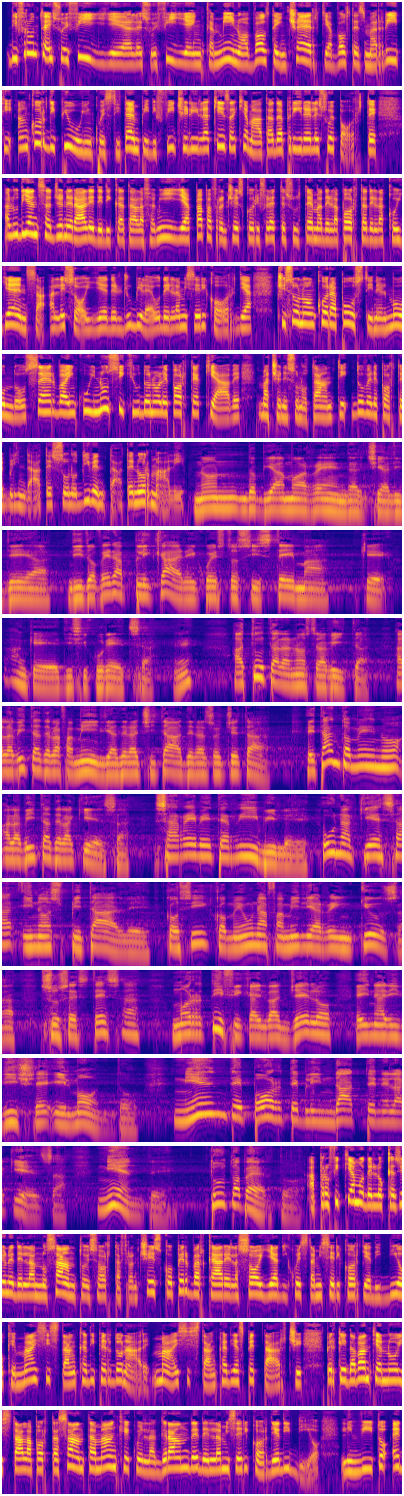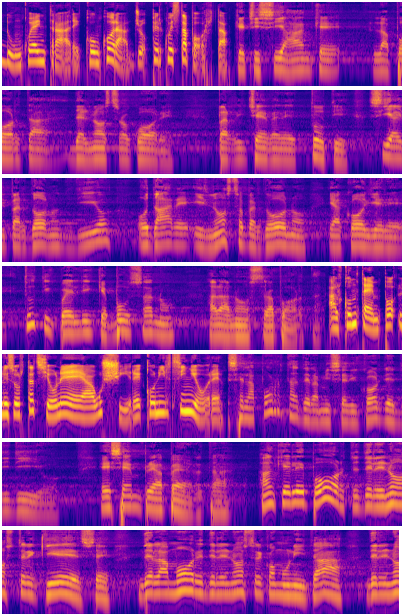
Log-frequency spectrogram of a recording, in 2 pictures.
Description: Questo l’invito di Papa Francesco all’udienza generale in Piazza San Pietro, durante la quale ha esortato i fedeli a varcare quella porta, alla vigilia del Giubileo, secondo gli incoraggiamenti del Sinodo dei Vescovi appena celebrato. Il servizio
